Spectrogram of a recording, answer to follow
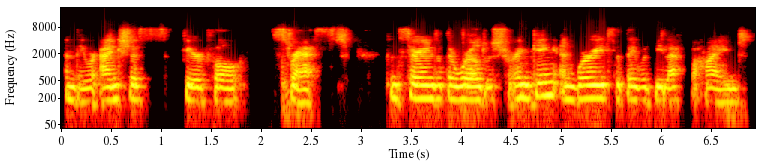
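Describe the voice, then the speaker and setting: A woman's voice: fairly low pitch, fairly even intonation, measured pace. A middle-aged woman giving an online conference presentation, conversational, with ums. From Ireland. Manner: warm conversational presenting with fillers. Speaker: research and policy manager presenting. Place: home office, indoors. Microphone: video call. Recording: muffled video call audio.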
